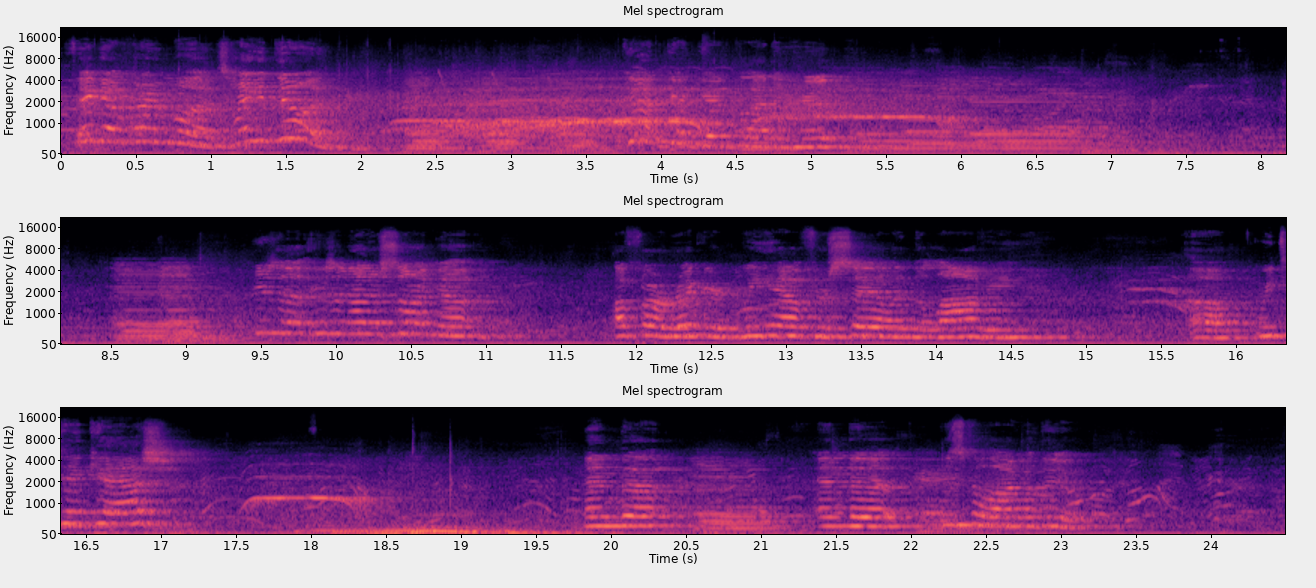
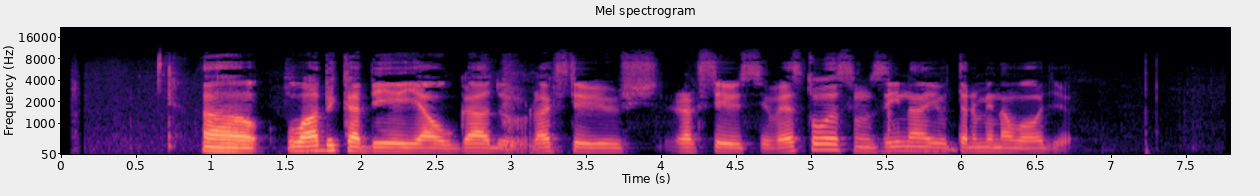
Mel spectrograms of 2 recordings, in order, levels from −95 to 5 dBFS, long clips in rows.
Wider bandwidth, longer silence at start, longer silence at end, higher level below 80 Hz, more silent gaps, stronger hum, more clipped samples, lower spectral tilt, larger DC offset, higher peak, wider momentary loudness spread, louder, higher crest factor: first, 15.5 kHz vs 9.8 kHz; second, 0 s vs 0.7 s; second, 0 s vs 1.1 s; first, -46 dBFS vs -68 dBFS; neither; neither; neither; about the same, -5.5 dB/octave vs -5.5 dB/octave; neither; second, -16 dBFS vs -2 dBFS; about the same, 16 LU vs 14 LU; second, -32 LUFS vs -22 LUFS; about the same, 18 dB vs 22 dB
